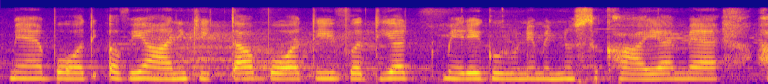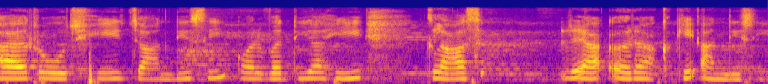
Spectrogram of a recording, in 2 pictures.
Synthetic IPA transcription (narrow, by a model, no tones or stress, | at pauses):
mɛ̃ːbɔːt̪əʋɪjaːnkiːt̪aːbɔːt̪ɦiːʋəd̪ijaː | meːɾeːɡʊɾuːneːmɛːnũːsɪkʰaːjaːmɛ̃ːhəɾːoːd͡ʒɦiːd͡ʒãːnd̪iːsiːɔːɾʋəd̪ijaːɦiː | klaːs | ɾəkʰkeːʔãːnd̪iːsiː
